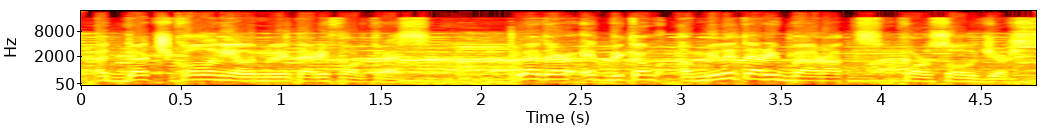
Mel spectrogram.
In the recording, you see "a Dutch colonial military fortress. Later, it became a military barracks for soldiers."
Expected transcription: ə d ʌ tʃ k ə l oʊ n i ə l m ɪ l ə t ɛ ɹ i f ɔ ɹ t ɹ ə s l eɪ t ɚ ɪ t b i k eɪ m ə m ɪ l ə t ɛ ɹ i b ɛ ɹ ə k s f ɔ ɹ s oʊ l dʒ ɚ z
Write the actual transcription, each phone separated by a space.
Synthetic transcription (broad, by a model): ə d ʌ tʃ k ə l oʊ n i ə l m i l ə t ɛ ɹ i f ɔ ɹ t ɹ ə s l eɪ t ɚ ɪ t b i k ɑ m ə m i l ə t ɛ ɹ i b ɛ ɹ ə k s f ɔ ɹ s oʊ l dʒ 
